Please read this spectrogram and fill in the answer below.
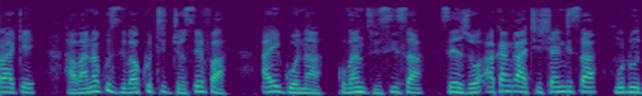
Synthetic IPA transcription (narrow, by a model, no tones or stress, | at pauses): akeɦaʋanakuziʋakutid͡ʒo̞se̞faː | iɡʱo̞nakuʋanzwisiːsase̞ʐo̞ʔakaŋɡaːt͡ʃiʃandisamuɗu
